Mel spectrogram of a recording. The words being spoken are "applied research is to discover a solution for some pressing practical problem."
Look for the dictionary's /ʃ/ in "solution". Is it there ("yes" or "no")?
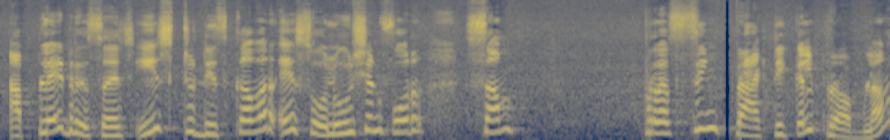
yes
